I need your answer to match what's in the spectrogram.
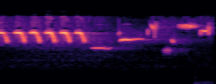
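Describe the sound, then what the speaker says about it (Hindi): A small bird chirps in a quick run of about six bright, evenly spaced tweets, then a few scattered higher calls, close and clear against silence. "चुलबुली अपनी खिड़की पर बैठ जाती और चिड़िया के साथ च्यों च्यों बातें करती रहती"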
